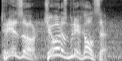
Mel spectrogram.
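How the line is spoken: Indistinct wheeze. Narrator (Russian): Я попытался крикнуть ему, но смог выдавить из себя лишь невнятный хрип

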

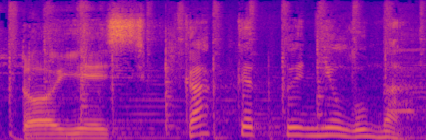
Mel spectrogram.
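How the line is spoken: Said slowly. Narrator (Russian): медленно произнес

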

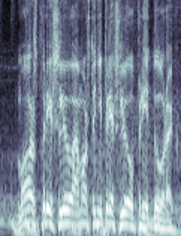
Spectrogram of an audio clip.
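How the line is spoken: Grumble. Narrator (Russian): проворчал оружейник

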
